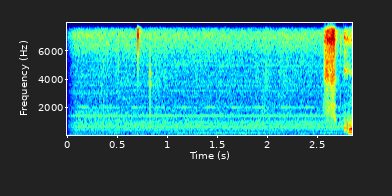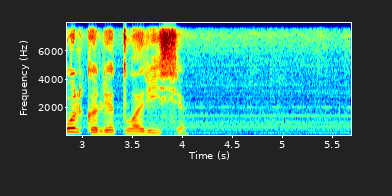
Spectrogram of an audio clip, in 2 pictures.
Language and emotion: Russian, neutral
